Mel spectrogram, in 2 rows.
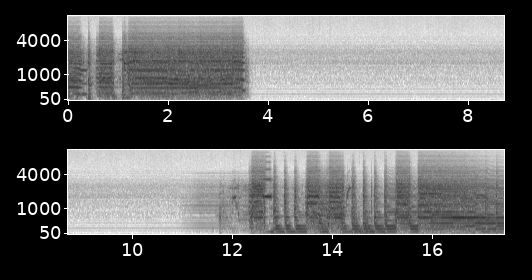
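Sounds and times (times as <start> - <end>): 
electric guitar: 0.0 - 3.6, 11.2 - 17.4.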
